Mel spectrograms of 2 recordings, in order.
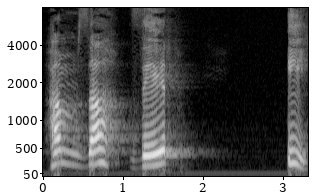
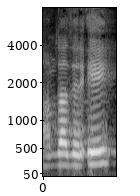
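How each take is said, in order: First: The final vowel is a clear, high ee. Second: The final vowel is a spread, lower e. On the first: The speaker calls it right. "ये है मारूफ तरीका" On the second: The speaker calls it wrong. "तो ये मजहूल हो जाएगा"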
